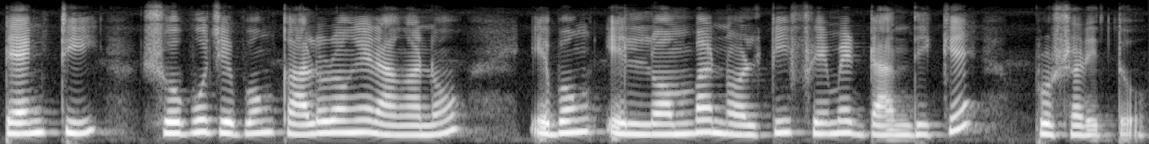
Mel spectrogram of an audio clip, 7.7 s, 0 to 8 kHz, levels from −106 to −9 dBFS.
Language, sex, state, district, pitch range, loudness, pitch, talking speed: Bengali, female, West Bengal, Cooch Behar, 210-250 Hz, -16 LUFS, 230 Hz, 115 wpm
